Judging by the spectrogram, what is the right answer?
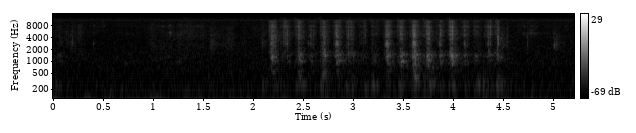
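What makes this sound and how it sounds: A pointed wooden stylus scratches fine lines into the grass and flower areas of a thin, flat, black wax-coated scratch-art card lying on a table. After about two seconds of quiet, low background hiss, a quick run of short, dry, bright scratching strokes comes in and continues for roughly two and a half seconds before fading back to the quiet hiss.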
